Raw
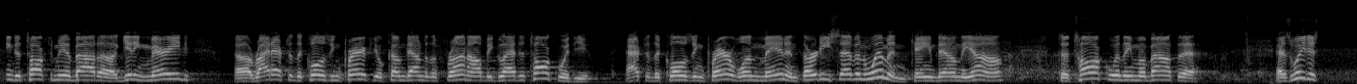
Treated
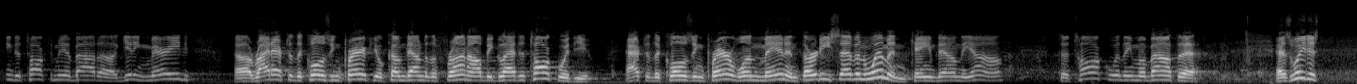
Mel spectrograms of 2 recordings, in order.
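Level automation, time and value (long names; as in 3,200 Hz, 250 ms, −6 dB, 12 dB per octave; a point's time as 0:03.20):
0:01.44 −5 dB
0:02.62 +7 dB
0:09.04 +7 dB
0:09.84 −4 dB
0:11.18 −4 dB
0:11.69 +8 dB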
